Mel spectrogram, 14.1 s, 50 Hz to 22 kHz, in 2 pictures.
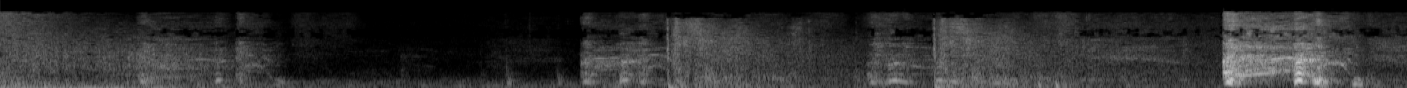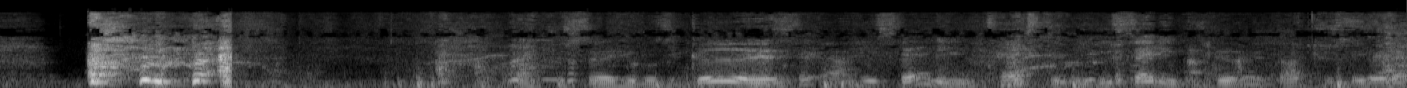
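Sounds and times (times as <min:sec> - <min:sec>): person coughing: 0:00.7 - 0:01.6, 0:02.9 - 0:03.4, 0:04.3 - 0:04.7, 0:06.1 - 0:08.4.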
